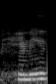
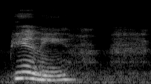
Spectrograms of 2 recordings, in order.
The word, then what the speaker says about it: Peony: So they have that, and then they're coming out with a double cheeked up cream blush duo and penny drop wait, how do you say it? Peony.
